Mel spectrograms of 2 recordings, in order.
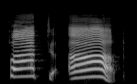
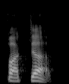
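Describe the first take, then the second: First: FUCKED UP squealed high and loud; drawn-out high-pitched "Fucked up"; high exaggerated repeat. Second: Said in the usual way. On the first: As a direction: stretch "Fucked up" out in a loud falsetto.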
